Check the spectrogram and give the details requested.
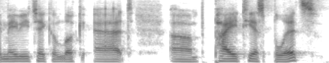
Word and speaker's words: pyATS: So shout out to pyATS Blitz for that. But hopefully that answers the question. Yes, thanks for that. And I realize I've been pronouncing it wrong. There's so many acronyms. I've been saying pyATS.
